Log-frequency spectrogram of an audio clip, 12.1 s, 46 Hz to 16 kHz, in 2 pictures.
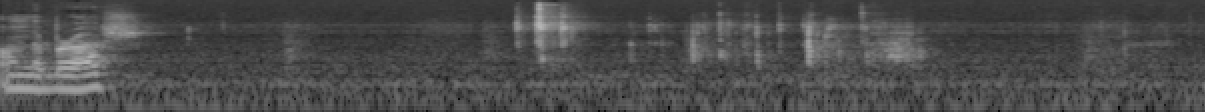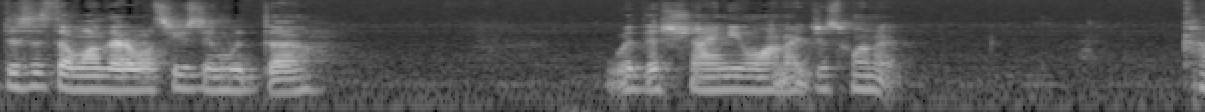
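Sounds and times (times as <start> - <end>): makeup brushes clicking: 2.6 - 4.6.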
